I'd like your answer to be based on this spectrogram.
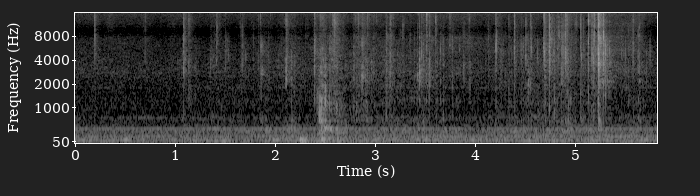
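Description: Black-gloved fingers hold and turn an Elden Ring Launch Edition PS5 game case, a small hollow plastic box still sealed in thin clear plastic film, rubbing and squeezing the film. The result is a quiet, bright crinkling and soft pattering over a faint steady hum, with sharper crackles near the middle and just before the end.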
